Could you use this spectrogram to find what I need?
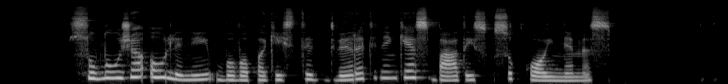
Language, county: Lithuanian, Utena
